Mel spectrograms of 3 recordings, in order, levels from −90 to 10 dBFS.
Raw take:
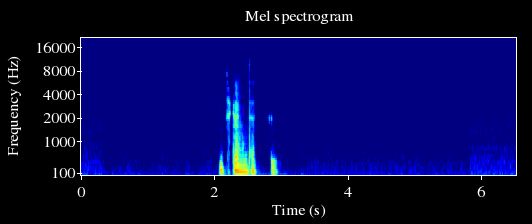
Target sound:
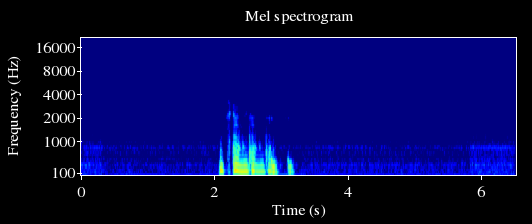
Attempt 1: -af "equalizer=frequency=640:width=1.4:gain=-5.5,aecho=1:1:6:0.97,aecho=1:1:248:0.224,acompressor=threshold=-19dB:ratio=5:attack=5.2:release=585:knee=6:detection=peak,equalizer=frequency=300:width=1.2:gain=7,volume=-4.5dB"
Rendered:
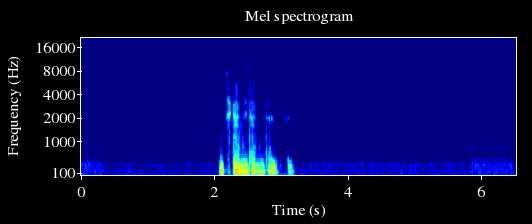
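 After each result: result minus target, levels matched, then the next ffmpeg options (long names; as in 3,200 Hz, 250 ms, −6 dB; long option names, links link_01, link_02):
1,000 Hz band −10.0 dB; downward compressor: peak gain reduction −5 dB
-af "equalizer=frequency=640:width=1.4:gain=-5.5,aecho=1:1:6:0.97,aecho=1:1:248:0.224,acompressor=threshold=-19dB:ratio=5:attack=5.2:release=585:knee=6:detection=peak,lowpass=frequency=810:width_type=q:width=4.5,equalizer=frequency=300:width=1.2:gain=7,volume=-4.5dB"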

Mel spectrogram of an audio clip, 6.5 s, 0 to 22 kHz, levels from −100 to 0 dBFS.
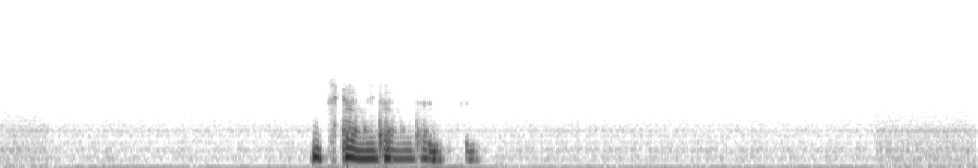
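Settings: downward compressor: peak gain reduction −5 dB
-af "equalizer=frequency=640:width=1.4:gain=-5.5,aecho=1:1:6:0.97,aecho=1:1:248:0.224,acompressor=threshold=-25.5dB:ratio=5:attack=5.2:release=585:knee=6:detection=peak,lowpass=frequency=810:width_type=q:width=4.5,equalizer=frequency=300:width=1.2:gain=7,volume=-4.5dB"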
